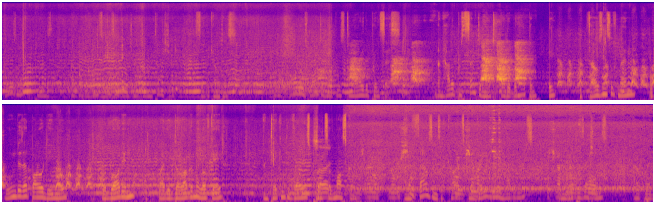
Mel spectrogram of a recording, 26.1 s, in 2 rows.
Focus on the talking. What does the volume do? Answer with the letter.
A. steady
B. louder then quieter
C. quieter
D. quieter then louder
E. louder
B.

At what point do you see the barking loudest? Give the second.
10 s.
